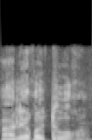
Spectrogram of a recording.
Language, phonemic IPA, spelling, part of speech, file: French, /a.le.ʁ(ə).tuʁ/, aller-retour, noun, Fr-aller-retour.ogg
- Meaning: 1. round trip 2. return ticket 3. back and forth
